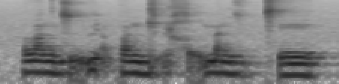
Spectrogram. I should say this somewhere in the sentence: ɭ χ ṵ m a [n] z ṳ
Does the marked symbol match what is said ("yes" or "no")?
no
